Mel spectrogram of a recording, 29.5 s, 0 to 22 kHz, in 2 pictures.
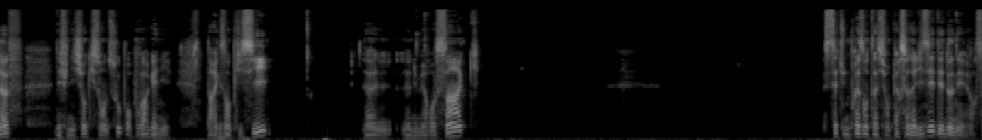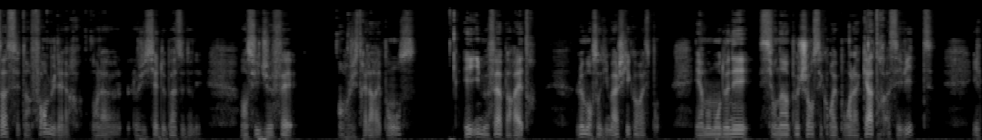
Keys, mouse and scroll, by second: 0.9-1.3 scroll down 2, 2.0-2.8 scroll up 4, 3.6-3.9 scroll up 2, 6.2 click, 7.4 scroll down 2, 8.3-8.7 scroll up 2, 9.0-9.6 scroll down 4, 11.7 scroll down 2, 14.2 click, 14.9-17.5 typing, 18.5-18.8 scroll up 2, 19.7 click, 21.7-22.6 scroll down 2, 27.1-27.9 scroll down 4, 28.3-28.6 scroll down 2.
